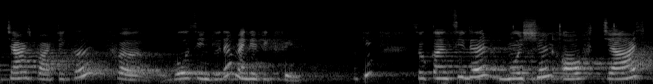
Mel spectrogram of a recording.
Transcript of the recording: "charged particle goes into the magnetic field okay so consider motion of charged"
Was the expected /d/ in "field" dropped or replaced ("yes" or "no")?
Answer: yes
